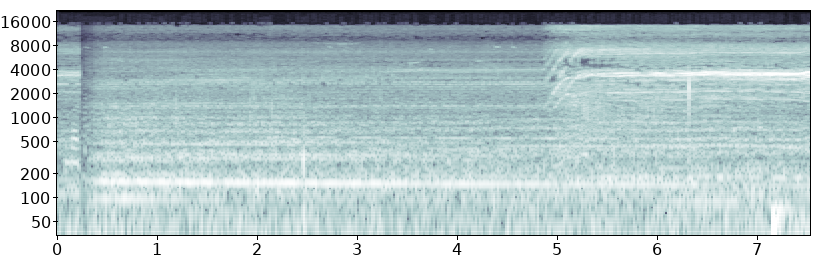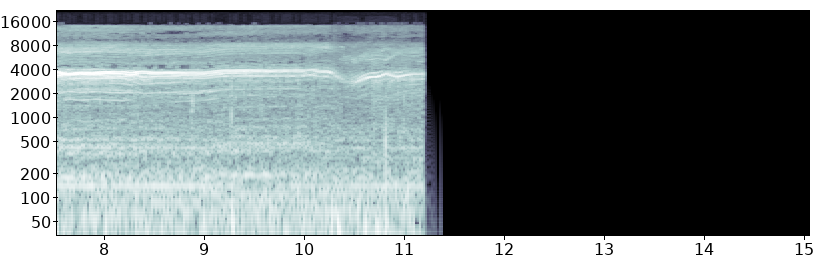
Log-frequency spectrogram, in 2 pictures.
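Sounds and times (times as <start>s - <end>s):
drone propellers whining: 0.0s - 11.2s.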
